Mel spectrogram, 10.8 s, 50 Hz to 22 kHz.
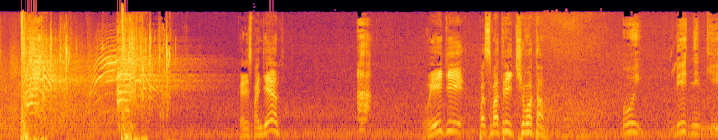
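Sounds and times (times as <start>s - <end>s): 
cats returning home meowing loudly: 0.4s - 2.4s
speech: 3.6s - 4.4s, 6.4s - 8.4s, 9.3s - 10.7s.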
